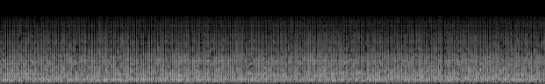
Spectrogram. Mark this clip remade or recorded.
remade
